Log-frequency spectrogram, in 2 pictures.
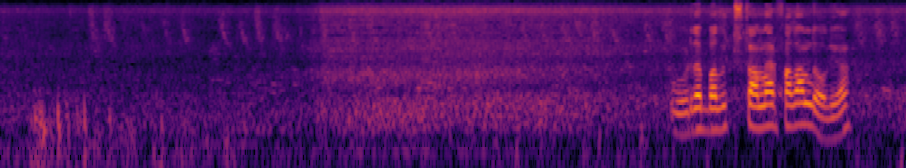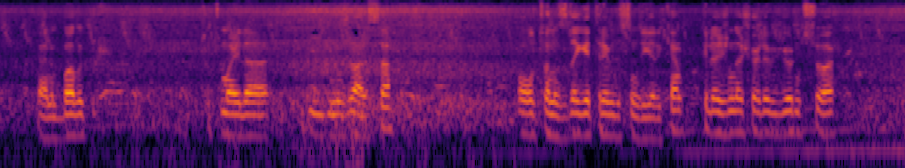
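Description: Sea waves break and wash on a shore.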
